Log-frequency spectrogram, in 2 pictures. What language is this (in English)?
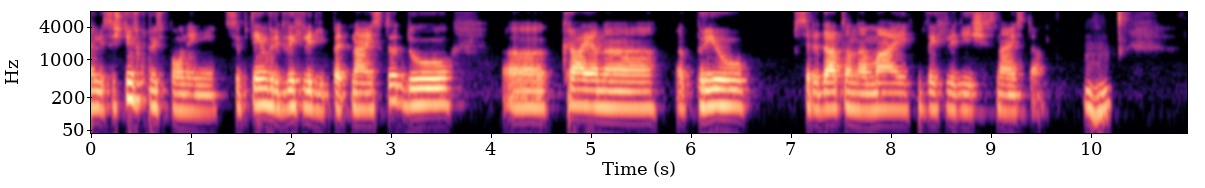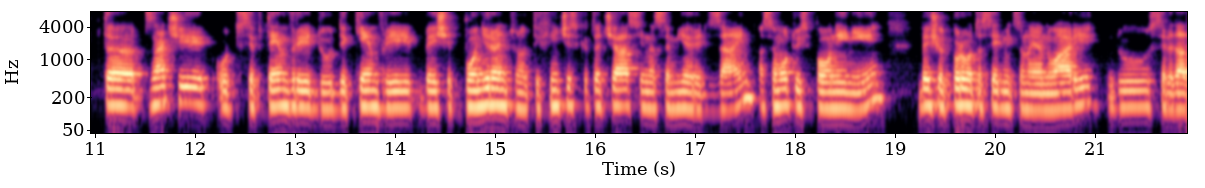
Bulgarian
